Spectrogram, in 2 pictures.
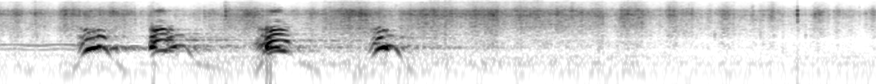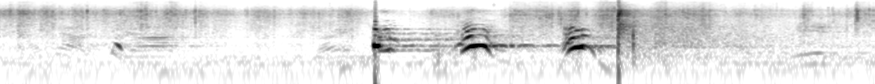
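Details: Daisy, a female Gray's Mountain Feist, barks while hunting squirrels: sharp, high yelping barks in a quick burst of about five, a pause, then another cluster of three or four, with a man's voice calling nearby.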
